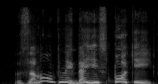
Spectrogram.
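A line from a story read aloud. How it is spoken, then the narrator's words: Shouted. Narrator (Ukrainian): крикнув Пікс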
